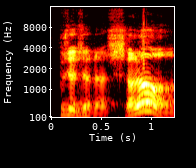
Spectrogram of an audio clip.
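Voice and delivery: plus fort, un courage qui se force; colère forcée. Acted. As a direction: se fait violence pour lancer l'insulte. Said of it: "dit-il en se faisant violence". (colère contenue et forcée, plus fort)

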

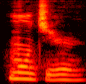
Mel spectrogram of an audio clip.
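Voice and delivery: understated grieving plea; moaning lament. A narrator's reading. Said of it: "gémit la pauvre femme".

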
